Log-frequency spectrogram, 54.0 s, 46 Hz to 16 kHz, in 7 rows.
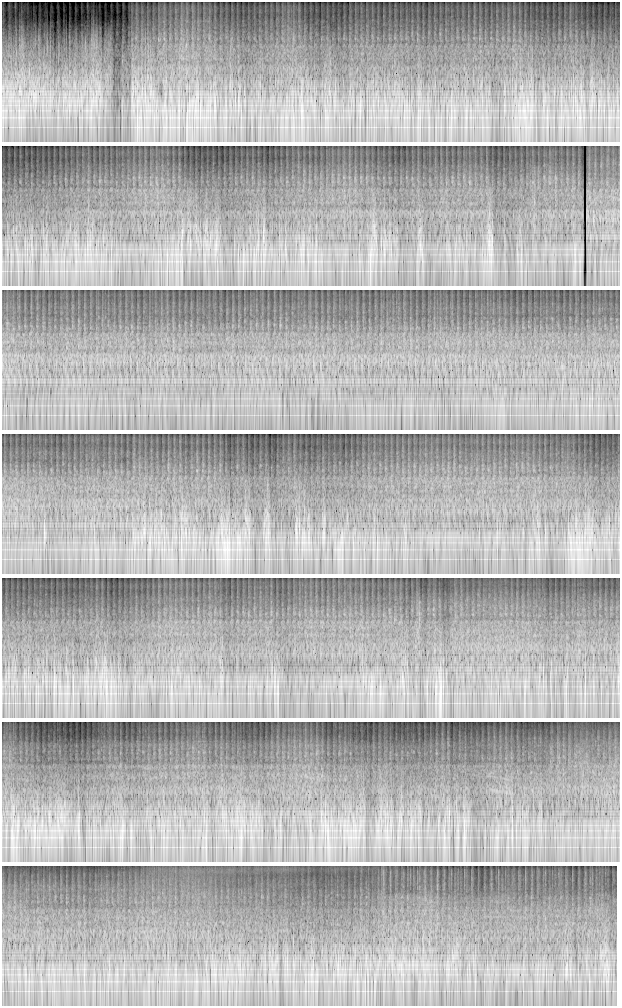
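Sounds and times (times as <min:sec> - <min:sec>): boat engine running: 0:00.0 - 0:54.0
sea noise: 0:00.0 - 0:54.0
wind: 0:00.0 - 0:54.0.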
